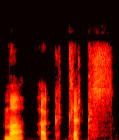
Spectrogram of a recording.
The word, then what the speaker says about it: ma'aktaqs: This word is a challenge to pronounce, so let's break it down by syllables. Ma. Ak. Tlaqs. Ma'aktaqs.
